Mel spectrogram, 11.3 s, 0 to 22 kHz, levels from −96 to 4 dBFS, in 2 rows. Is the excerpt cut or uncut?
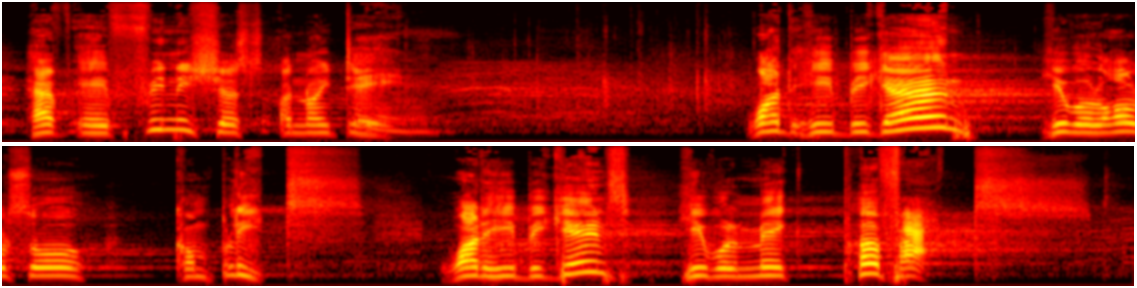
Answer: cut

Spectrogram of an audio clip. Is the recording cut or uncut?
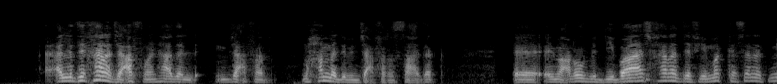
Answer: uncut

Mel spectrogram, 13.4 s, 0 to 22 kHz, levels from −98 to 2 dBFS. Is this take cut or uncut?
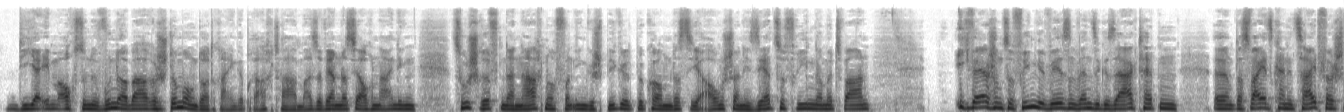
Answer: uncut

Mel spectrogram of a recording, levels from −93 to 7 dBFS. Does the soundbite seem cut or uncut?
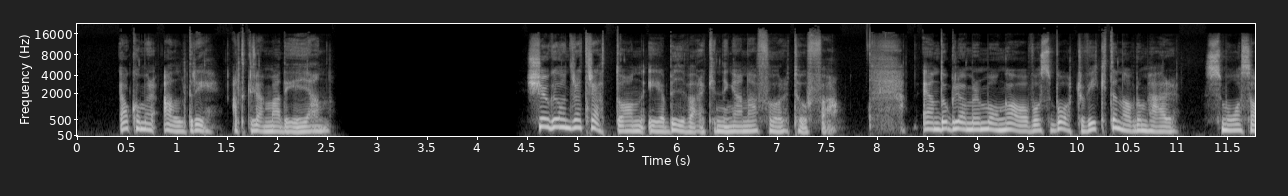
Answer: cut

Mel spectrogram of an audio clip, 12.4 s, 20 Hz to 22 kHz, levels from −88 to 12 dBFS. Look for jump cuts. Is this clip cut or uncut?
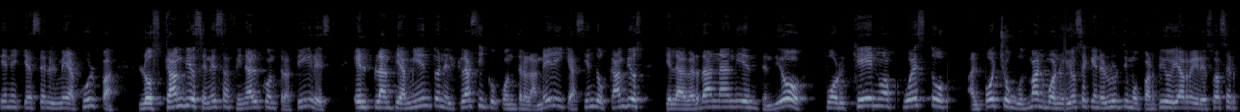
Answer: uncut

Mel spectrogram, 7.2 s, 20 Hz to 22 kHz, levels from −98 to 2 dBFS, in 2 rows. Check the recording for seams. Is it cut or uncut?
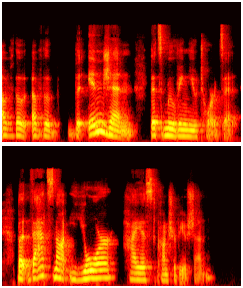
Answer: uncut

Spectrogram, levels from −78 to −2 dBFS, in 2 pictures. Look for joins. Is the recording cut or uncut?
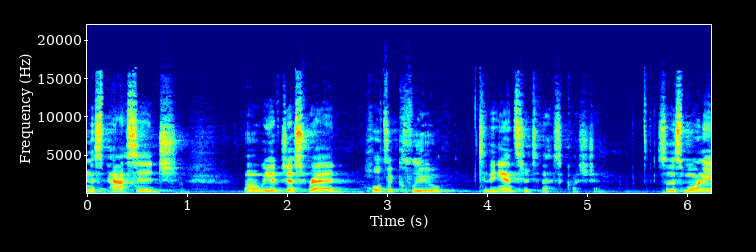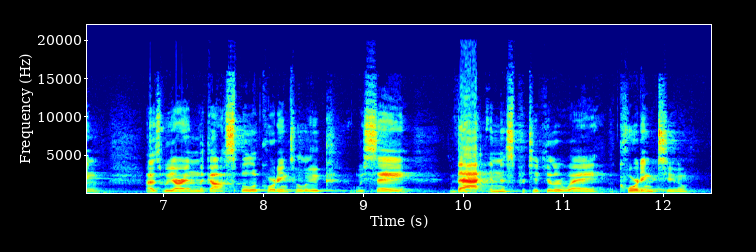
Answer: uncut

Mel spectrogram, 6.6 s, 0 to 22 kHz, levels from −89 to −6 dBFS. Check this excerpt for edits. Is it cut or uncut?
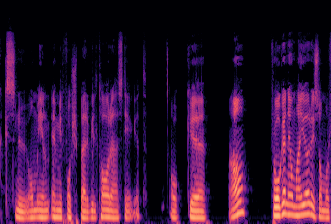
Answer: uncut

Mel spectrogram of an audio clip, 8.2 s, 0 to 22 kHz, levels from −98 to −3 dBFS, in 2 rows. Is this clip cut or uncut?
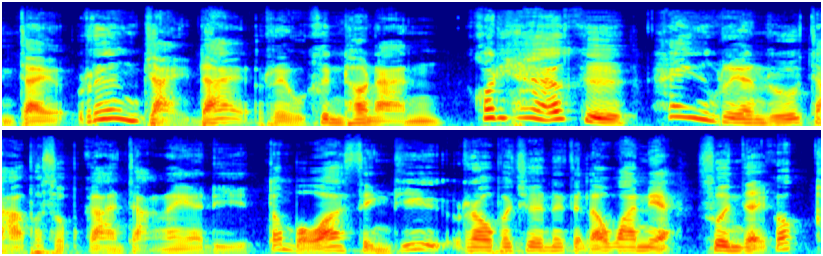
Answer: cut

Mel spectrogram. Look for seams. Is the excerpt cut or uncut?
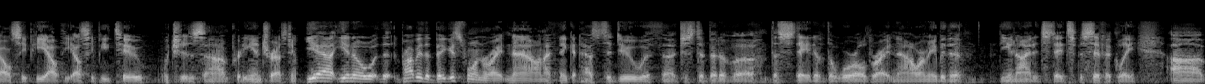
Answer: cut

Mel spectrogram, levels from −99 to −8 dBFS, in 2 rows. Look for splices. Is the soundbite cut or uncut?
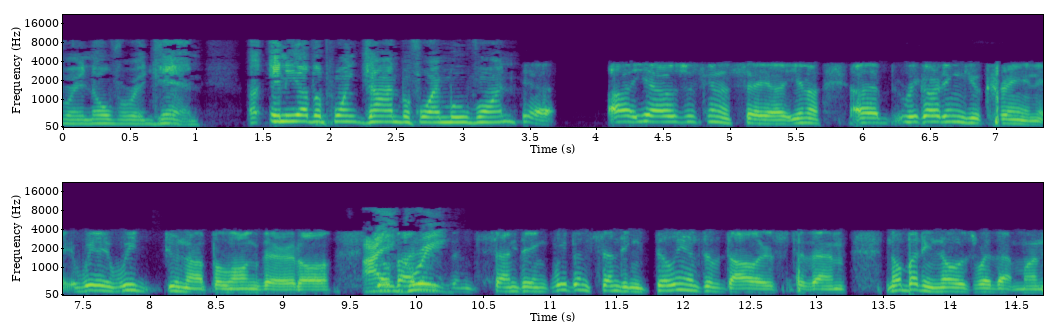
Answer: uncut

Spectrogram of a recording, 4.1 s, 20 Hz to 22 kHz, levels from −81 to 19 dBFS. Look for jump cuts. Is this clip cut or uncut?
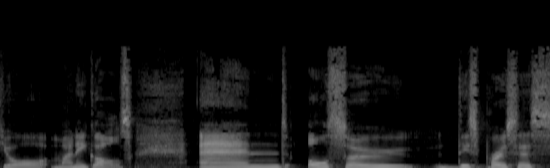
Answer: cut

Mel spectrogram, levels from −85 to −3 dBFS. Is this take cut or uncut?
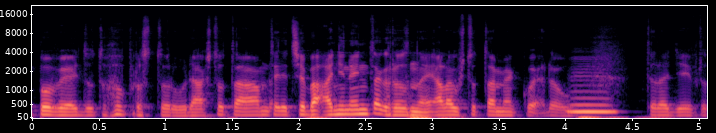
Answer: cut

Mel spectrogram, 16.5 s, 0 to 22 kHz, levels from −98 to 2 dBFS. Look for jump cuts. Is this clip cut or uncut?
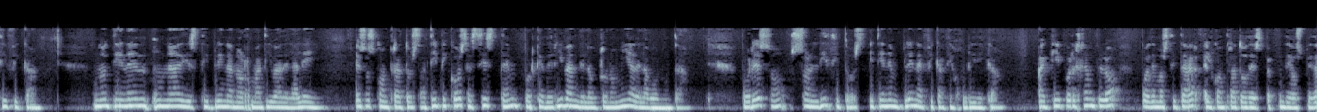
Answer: uncut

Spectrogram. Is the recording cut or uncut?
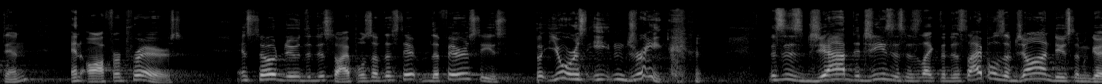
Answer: uncut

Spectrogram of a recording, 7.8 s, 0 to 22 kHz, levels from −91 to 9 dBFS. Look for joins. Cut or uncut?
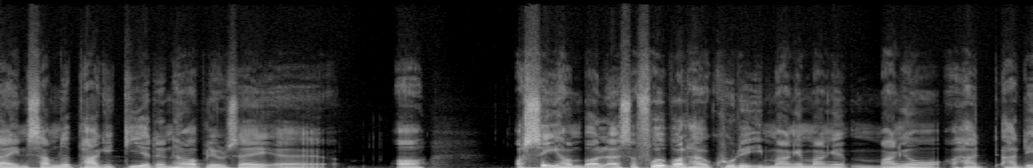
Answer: uncut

